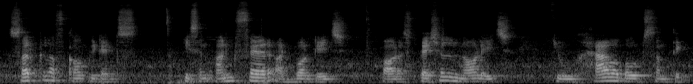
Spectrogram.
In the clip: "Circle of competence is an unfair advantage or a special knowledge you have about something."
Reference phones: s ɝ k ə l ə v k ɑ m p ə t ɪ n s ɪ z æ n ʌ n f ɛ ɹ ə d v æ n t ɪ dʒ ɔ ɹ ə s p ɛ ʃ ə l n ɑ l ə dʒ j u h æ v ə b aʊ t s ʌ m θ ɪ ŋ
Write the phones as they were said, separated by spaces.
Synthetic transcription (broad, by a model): s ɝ k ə l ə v k ɑ m p ə t ɪ n s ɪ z æ n ʌ n f ɛ ɹ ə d v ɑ n t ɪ dʒ ɔ ɹ ə s p ɛ ʃ ə l n ɑ l ə dʒ j u h æ v ə b aʊ t s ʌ m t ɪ ŋ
